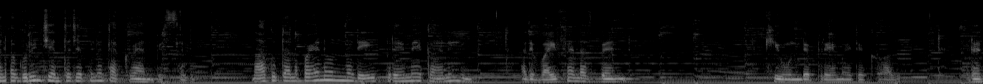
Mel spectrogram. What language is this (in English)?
Telugu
